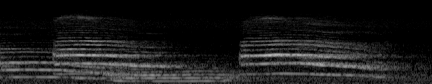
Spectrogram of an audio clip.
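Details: Two loud, drawn-out yowls from male and female cats coming together. The first slides downward into a low moan, and the second starts high and falls gradually.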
